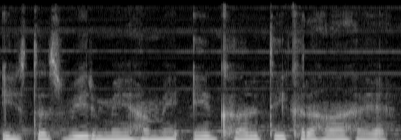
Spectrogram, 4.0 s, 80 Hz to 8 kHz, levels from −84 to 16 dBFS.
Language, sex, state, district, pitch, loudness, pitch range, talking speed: Hindi, male, Assam, Kamrup Metropolitan, 175 Hz, -17 LUFS, 175-180 Hz, 135 wpm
